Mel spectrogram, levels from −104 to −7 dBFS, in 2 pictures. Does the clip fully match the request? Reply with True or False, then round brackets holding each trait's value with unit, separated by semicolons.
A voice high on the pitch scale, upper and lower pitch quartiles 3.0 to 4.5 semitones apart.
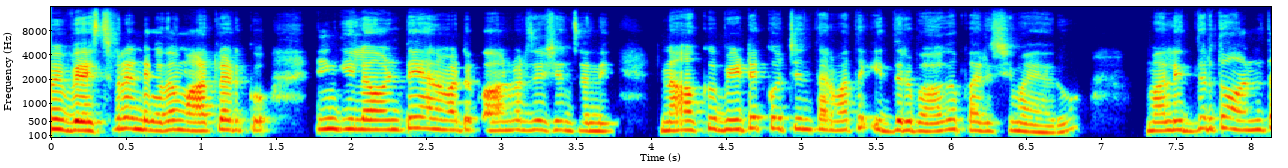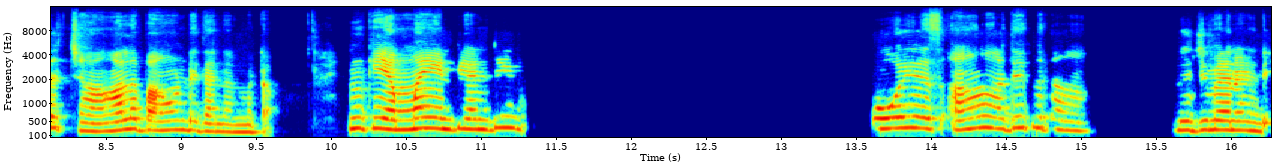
True (255 Hz; 3.3 semitones)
